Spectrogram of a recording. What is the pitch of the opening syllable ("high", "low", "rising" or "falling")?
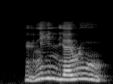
low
